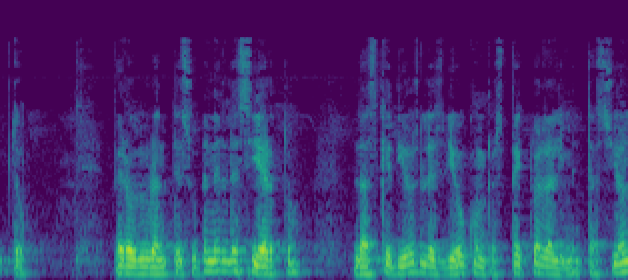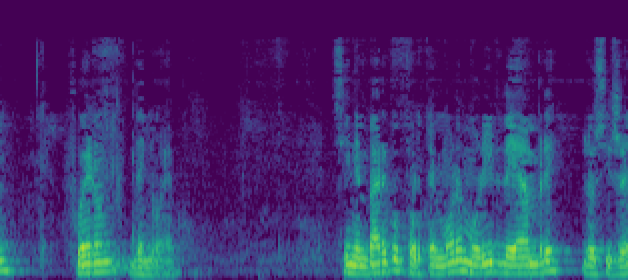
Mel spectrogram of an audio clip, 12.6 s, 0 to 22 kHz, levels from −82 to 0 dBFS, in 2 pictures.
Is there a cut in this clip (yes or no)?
yes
